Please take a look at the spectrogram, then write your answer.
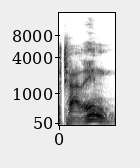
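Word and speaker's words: שלום: Bueno, shalom no se escribe shalom, no se pronuncia shalom, sino shalem.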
